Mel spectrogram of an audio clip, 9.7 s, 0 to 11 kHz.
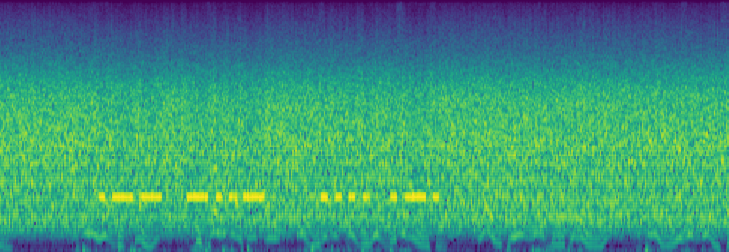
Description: Morse code, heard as a keyed tone, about 13 wpm, 740 Hz, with heavy radio static and speech in Assamese. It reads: WX HR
